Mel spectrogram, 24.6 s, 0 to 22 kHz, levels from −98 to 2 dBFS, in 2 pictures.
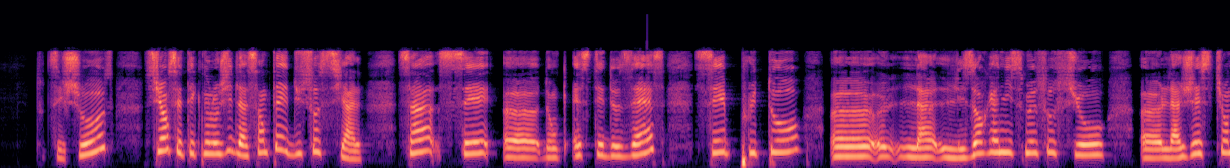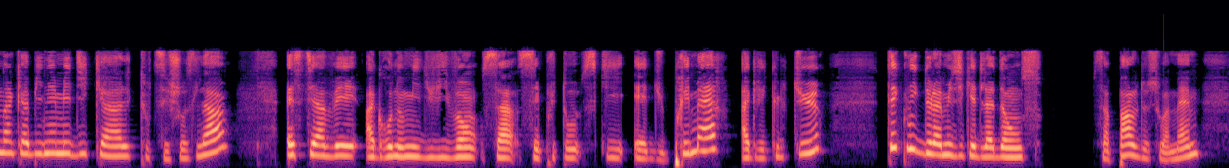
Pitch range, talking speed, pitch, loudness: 185-270 Hz, 140 wpm, 230 Hz, -19 LUFS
